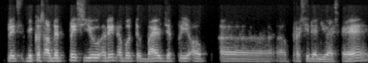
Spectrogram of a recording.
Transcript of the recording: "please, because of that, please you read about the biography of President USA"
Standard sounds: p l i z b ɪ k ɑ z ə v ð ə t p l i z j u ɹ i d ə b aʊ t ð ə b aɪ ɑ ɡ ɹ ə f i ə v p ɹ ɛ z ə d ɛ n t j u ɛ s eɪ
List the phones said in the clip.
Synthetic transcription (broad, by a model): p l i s b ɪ k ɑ s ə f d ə t p l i s j u ɹ i d ə b aʊ t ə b aɪ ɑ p ɹ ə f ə p ɹ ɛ s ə d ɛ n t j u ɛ s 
